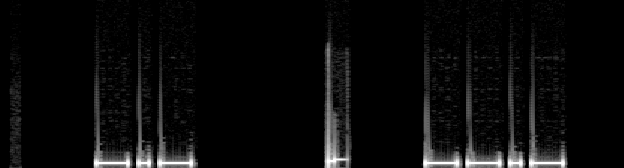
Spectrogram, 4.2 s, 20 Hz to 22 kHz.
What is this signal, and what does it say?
Morse code, heard as a keyed tone, about 17 wpm, 700 Hz. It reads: K Q
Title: Single Letter-Number Alt - Rapid-Fire 17wpm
